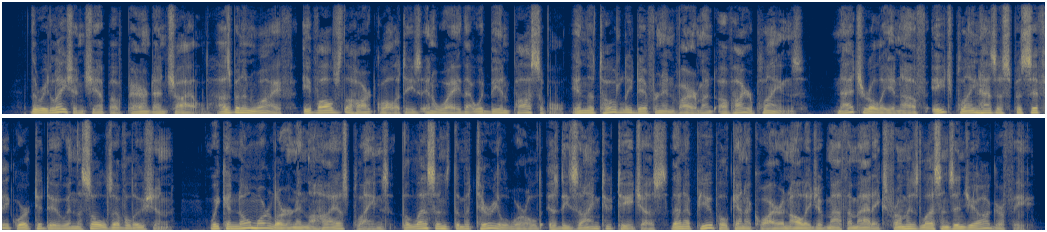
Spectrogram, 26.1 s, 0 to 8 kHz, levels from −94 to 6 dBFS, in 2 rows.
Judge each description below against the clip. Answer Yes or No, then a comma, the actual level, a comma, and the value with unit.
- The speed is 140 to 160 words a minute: No, average, 175 wpm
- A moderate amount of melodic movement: No, wide, 8.6 semitones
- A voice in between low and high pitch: No, low, 110 Hz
